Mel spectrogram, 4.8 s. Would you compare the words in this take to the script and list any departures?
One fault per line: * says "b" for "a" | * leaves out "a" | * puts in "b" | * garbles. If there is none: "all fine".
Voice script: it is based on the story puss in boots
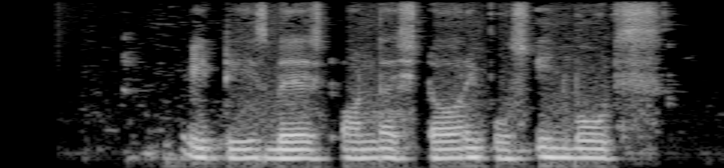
all fine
